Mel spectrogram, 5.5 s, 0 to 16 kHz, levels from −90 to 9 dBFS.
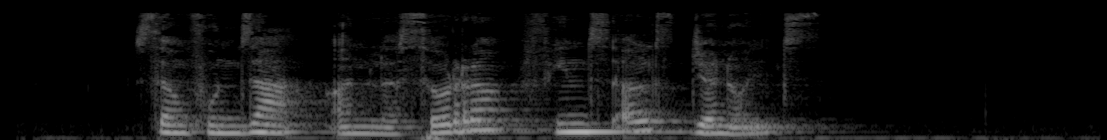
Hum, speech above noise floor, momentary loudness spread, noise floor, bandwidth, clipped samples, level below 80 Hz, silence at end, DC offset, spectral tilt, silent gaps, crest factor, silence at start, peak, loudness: none; 39 dB; 13 LU; -74 dBFS; 11.5 kHz; under 0.1%; -62 dBFS; 1.5 s; under 0.1%; -7 dB/octave; none; 16 dB; 0.7 s; -22 dBFS; -36 LUFS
